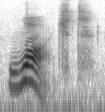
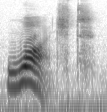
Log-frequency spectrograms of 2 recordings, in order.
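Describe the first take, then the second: No difference in how they are said.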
